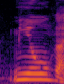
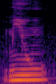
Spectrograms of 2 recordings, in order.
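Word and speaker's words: miu: 이게 이오라고 하는데, 이오를 이제 보통 이제 얘기를 하게 되면 이우라고 이제 발음을 많이 합니다. 이우라고 해서 이오 미오가 아니라 미우 미우 이렇게 발음을 하거든요. 그래서 표기는 이렇게 돼 있지만 발음하실 때 이우로 발음하신다는 거를 기억해 주시면 좋고요.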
